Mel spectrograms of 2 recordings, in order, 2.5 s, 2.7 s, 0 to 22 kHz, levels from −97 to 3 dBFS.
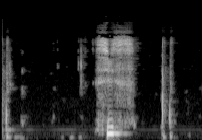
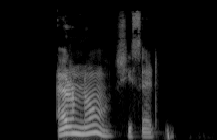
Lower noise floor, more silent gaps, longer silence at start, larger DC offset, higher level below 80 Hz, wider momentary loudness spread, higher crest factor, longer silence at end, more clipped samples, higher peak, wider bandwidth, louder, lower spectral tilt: second, -63 dBFS vs under -90 dBFS; neither; second, 0.05 s vs 0.7 s; neither; first, -54 dBFS vs -78 dBFS; first, 25 LU vs 13 LU; about the same, 20 dB vs 24 dB; second, 0.4 s vs 0.6 s; neither; first, -2 dBFS vs -18 dBFS; second, 9.2 kHz vs 15.5 kHz; first, -17 LUFS vs -39 LUFS; about the same, -4 dB/octave vs -5 dB/octave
